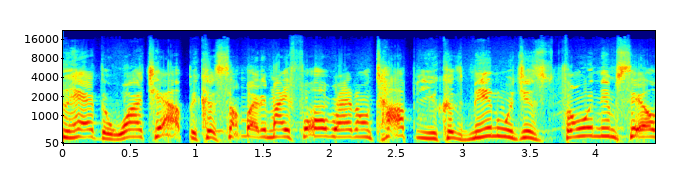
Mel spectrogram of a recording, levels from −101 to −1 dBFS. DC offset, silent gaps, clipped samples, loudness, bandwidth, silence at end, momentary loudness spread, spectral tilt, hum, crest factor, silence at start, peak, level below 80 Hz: under 0.1%; none; under 0.1%; -14 LUFS; 16 kHz; 0 s; 2 LU; -4.5 dB/octave; none; 10 dB; 0 s; -4 dBFS; -52 dBFS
